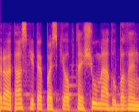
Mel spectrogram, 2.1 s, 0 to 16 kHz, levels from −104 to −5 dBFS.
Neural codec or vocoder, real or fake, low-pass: codec, 16 kHz, 2 kbps, X-Codec, HuBERT features, trained on balanced general audio; fake; 7.2 kHz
